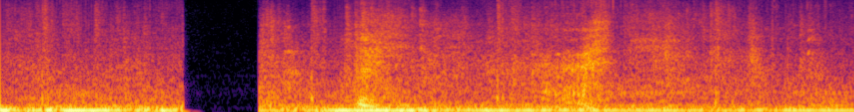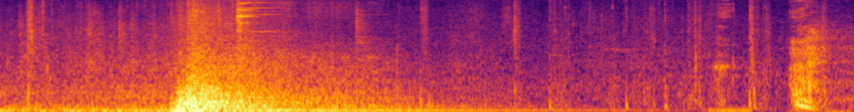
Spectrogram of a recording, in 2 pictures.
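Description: A heavy metal bin scrapes and rumbles as it is pushed across the ground.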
